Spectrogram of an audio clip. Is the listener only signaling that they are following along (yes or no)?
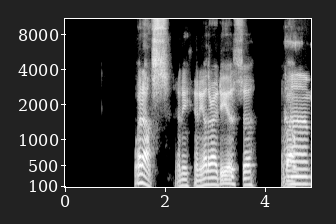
yes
